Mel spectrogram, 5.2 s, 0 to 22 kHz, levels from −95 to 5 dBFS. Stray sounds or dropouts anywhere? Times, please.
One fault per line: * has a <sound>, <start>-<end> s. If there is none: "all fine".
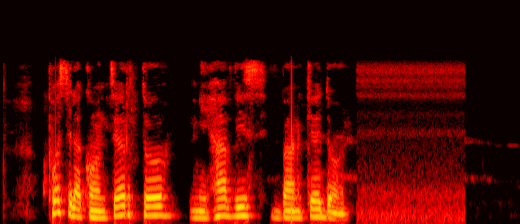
all fine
